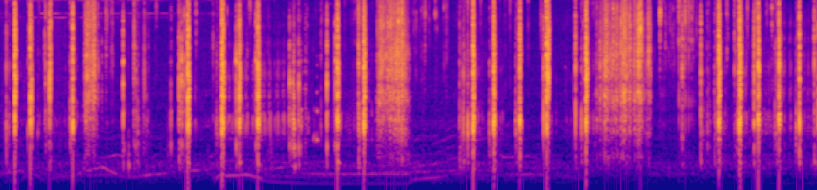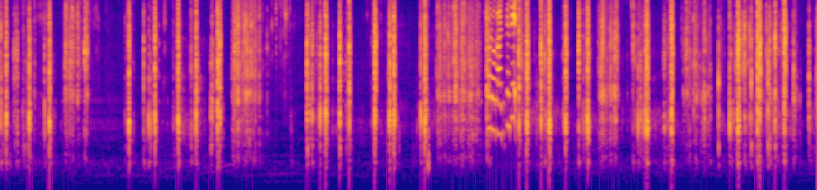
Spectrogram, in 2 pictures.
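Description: Lipstick and lip gloss cases clicking and clattering against each other and against a plastic grid organizer as they are dropped into its cells, a rapid irregular run of small sharp clicks and knocks.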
